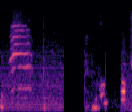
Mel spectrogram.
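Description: A cat gives a clear meow near the start, then a pause before a few shorter chirping mews at close range.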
